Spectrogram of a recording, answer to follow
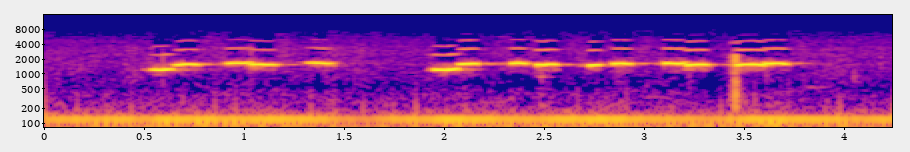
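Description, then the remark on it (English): A man whistles a bright, familiar popular tune in two short phrases of quick, clear notes, moderately loud, with a steady low hum underneath and a brief click near the end. “All right, can you whistle then?”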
